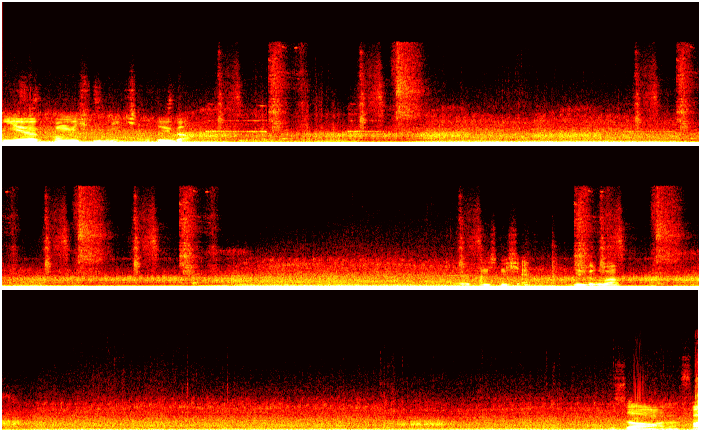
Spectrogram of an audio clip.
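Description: A heavy truck engine rumbles.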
